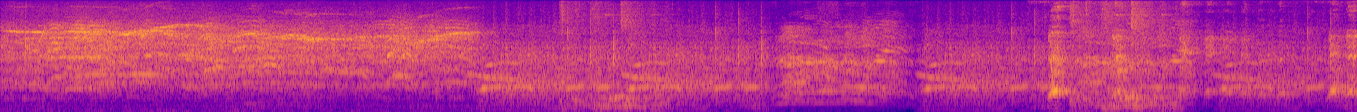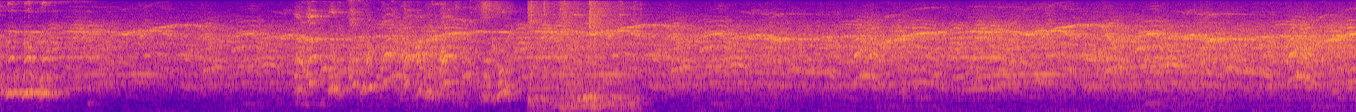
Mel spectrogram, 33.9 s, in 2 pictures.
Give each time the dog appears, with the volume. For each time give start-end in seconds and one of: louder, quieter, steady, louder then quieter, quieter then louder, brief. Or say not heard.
13.1-18.1 quieter then louder
20.6-23.4 brief.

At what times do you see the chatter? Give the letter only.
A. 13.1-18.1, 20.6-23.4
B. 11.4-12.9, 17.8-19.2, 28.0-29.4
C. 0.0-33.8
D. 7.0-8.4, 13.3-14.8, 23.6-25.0
C.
